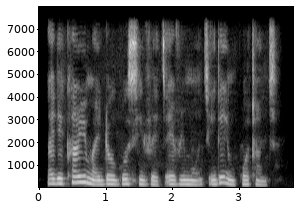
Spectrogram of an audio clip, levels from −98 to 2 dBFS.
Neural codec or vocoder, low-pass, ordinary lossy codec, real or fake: codec, 44.1 kHz, 7.8 kbps, DAC; 7.2 kHz; none; fake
